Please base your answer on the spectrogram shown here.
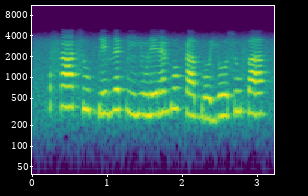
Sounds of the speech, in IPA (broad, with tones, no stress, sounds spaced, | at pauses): s ã˦ s u˧ ɡ͡b e˧ n ɛ˦ k͡p ĩ˧ j ũ˧ ɾ e˧ ɾ ɛ̃˦ b o˦ k a˧ b o˨ j o˧ s u˦ f a˦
